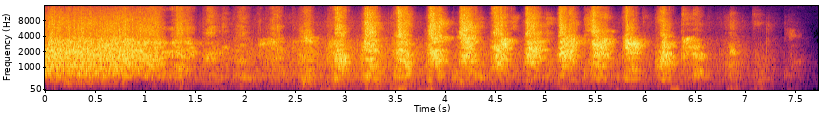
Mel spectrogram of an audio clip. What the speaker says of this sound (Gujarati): જોરદાર તાળીઓથી આપણે એમનું સ્વાગત કરી દઈએ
